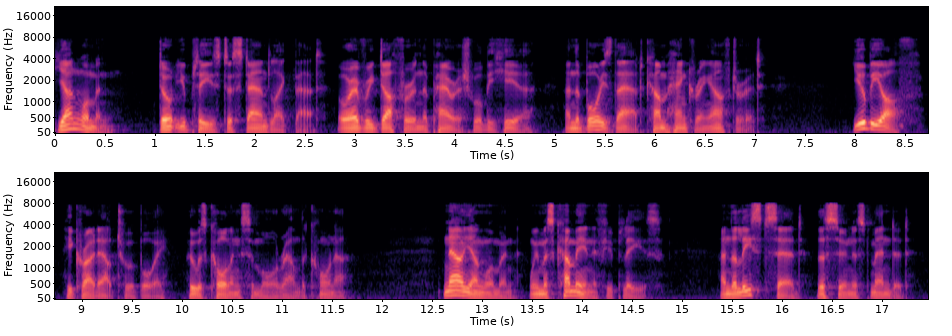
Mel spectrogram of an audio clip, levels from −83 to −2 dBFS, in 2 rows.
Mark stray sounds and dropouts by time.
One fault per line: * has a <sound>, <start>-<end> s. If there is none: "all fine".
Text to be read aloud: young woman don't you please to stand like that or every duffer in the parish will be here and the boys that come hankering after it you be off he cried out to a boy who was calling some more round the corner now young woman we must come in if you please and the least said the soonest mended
all fine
